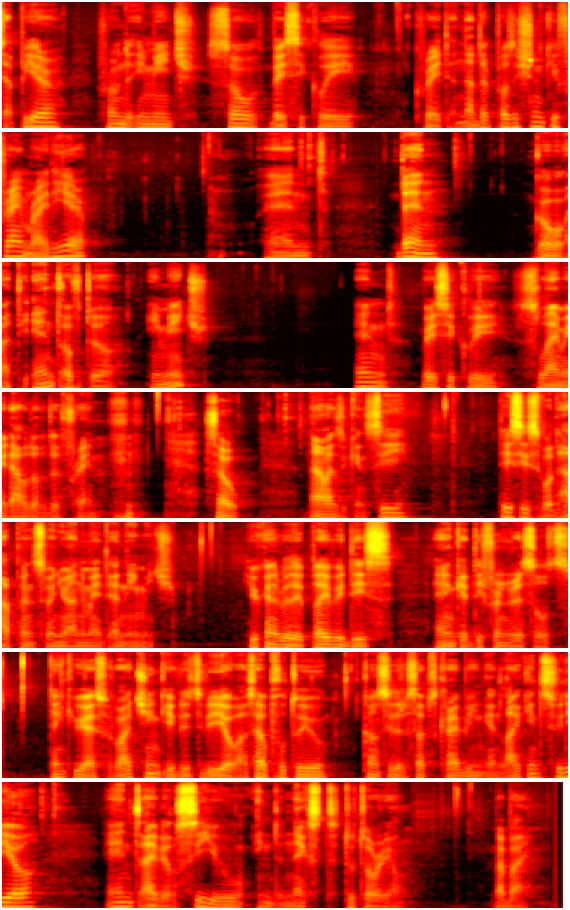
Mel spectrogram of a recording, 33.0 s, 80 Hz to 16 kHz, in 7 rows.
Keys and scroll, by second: 16.6 space, 29.3 space, 31.2 space.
